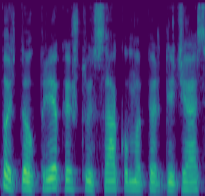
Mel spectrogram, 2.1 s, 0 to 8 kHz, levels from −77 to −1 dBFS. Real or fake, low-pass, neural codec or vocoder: fake; 7.2 kHz; codec, 44.1 kHz, 7.8 kbps, Pupu-Codec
